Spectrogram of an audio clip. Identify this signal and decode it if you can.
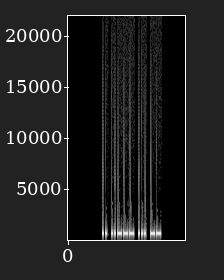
Morse code, heard as a keyed tone, about 40 wpm, 700 Hz. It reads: I2SM
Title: DXCC-100 Call Signs - 4 Characters - Repeated 3x - 40wpm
